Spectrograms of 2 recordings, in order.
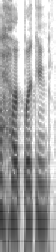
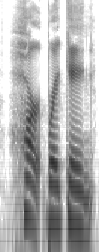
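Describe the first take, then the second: First: Said in the usual way. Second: "heartbreaking" stretched out slowly; drawn-out emphasis. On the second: Real, not acted. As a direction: linger on each part of "heartbreaking". Repeats the word for emphasis.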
